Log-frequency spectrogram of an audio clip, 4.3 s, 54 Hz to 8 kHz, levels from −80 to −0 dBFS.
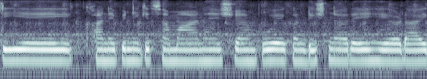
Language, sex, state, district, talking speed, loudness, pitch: Hindi, female, Goa, North and South Goa, 180 wpm, -13 LUFS, 175 Hz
